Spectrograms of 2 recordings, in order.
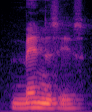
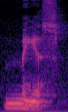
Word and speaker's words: Menzies: first of scotland but in scotland menzies is mingus mrs mingus of calder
